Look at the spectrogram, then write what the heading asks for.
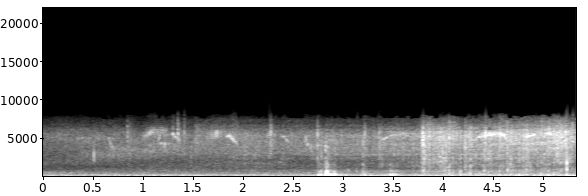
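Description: Birds chirping in many short, high calls that grow busier toward the end, with a single sharp thump about three seconds in.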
